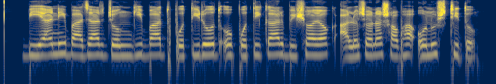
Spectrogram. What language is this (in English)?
Bangla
